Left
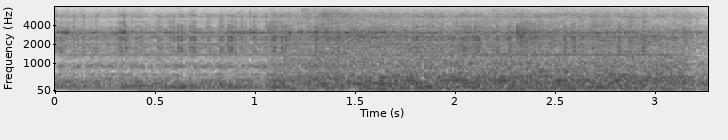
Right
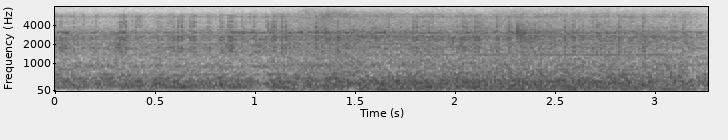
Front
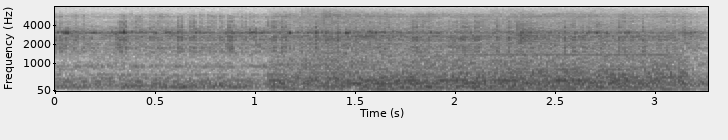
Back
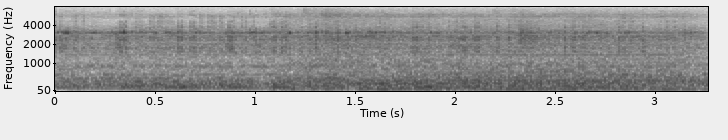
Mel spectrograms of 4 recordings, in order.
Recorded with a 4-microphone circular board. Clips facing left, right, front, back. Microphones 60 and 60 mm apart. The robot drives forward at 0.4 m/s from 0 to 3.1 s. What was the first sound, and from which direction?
Frying, 10° left.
